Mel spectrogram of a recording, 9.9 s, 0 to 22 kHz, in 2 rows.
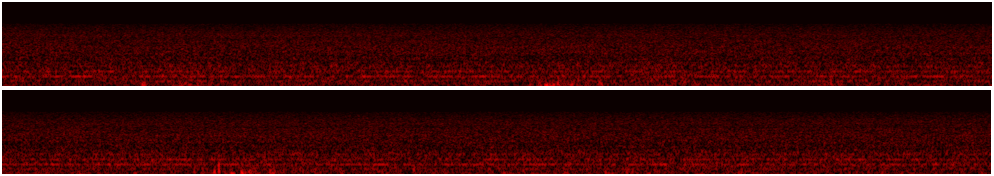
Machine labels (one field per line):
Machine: fan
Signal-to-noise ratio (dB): 6 dB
